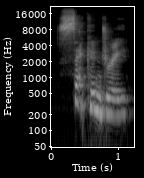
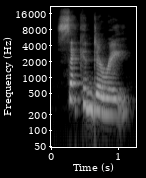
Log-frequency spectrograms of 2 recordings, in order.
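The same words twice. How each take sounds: First: It is said with three syllables. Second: It is said with four syllables. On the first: "Cut a syllable" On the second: "four syllables"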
